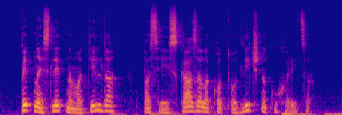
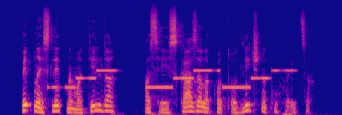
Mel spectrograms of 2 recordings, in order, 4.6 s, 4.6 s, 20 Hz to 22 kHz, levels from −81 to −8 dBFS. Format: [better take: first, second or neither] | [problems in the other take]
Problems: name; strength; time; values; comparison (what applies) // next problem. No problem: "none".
first | noise reduction (neural mask model RNNoise)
